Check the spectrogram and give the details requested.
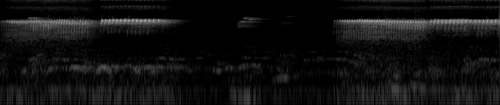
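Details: Belgian canary delivering long, steady high trills, played to encourage young canaries to sing, with a pause holding faint short notes before the rolling trill resumes.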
